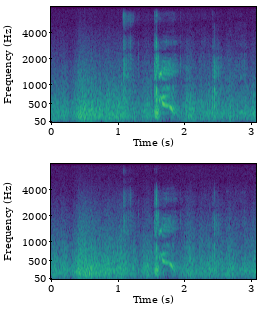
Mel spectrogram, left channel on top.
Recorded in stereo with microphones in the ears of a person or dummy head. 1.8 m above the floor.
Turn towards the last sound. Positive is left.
turn(degrees=40)  # may be behind; listen again after turning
